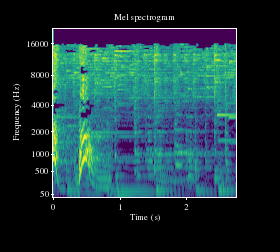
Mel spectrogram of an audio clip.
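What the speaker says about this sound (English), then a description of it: "Dachshund." A dachshund gives a couple of sharp, high yipping barks up close, set against a repeating musical backing.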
